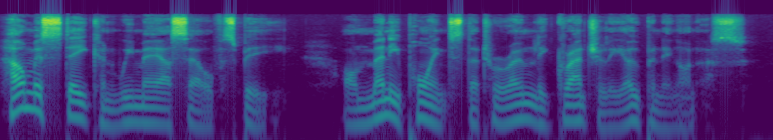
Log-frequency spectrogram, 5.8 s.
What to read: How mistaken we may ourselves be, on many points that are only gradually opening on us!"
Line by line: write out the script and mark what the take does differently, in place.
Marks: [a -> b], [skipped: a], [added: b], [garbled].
How mistaken we may ourselves be, on many points that are only gradually opening on us!"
